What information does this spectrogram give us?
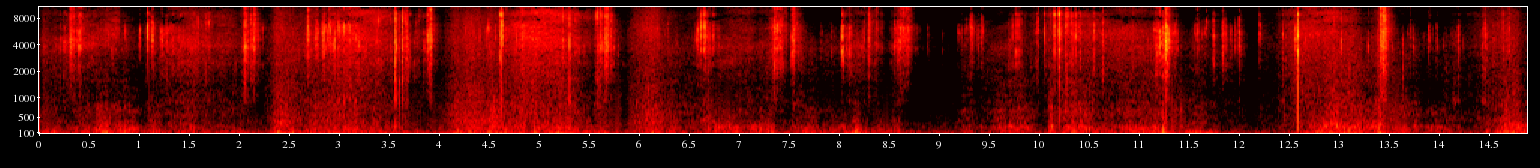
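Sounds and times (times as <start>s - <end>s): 
fingers rubbing and scratching through hair in a scalp massage: 0.1s - 14.8s.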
